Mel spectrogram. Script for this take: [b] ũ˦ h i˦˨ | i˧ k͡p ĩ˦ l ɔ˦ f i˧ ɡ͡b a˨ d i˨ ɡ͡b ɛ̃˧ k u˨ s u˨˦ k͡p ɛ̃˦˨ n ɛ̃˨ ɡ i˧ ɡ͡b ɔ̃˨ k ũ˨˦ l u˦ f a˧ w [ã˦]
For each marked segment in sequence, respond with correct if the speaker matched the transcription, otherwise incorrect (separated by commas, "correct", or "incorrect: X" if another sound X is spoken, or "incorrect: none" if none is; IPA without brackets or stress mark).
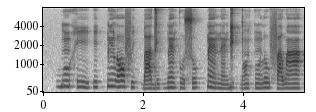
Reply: incorrect: ɡ͡b, correct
